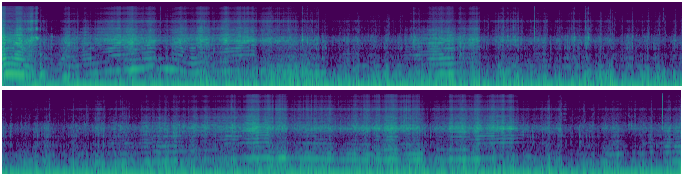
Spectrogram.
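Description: Mazda Miata's four-cylinder engine revving up and down again and again through an autocross course, its pitch rising under acceleration and dropping as the throttle is lifted, over a steady low rumble.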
